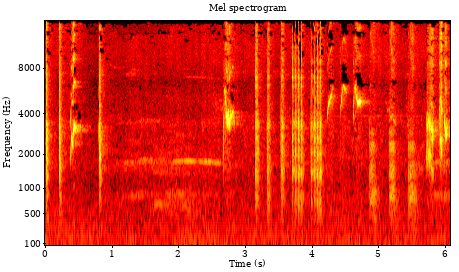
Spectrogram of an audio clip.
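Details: Javan myna singing a lively full song meant to lure other mynas into responding: sharp whistled notes near the start and end, broadband harsh rasping bursts in the middle, a thin steady tone, gaps of quiet between phrases.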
